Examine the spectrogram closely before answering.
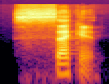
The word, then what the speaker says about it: second: Now we have two syllables. Your stress is on the first syllable. So that means that what you need to do is you need your first syllable to go a little higher in pitch. You need your second syllable to go a little lower.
